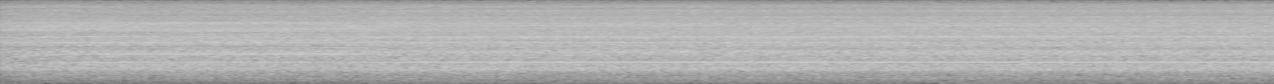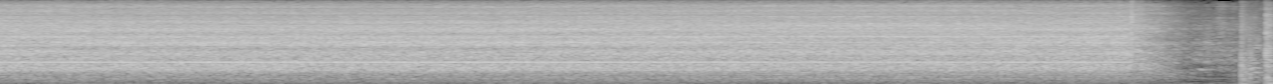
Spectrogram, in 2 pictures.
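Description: A heat gun blows a steady, loud whoosh of hot air onto a carbon fiber decal on a Bugatti Chiron Sport, running continuously and close by before cutting off at the very end.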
